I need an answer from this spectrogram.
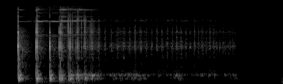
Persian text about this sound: وقتی صدای تیز زمین خوردن سکه توی فضا پخش شد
